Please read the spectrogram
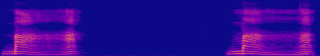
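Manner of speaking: low "Ma", going down and then up; long, dipping "Ma" with a rise at the end; third tone. Shown as a demonstration. Teacher models tone number three, low dipping "Ma". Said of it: "This is how we pronounce it".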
